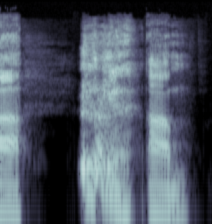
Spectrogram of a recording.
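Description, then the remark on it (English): A person coughs on command: three loud coughs in quick succession, each a harsh, throaty burst with a raspy, voiced edge, separated by brief pauses and with no talking around them. “which ironically enough, I can cough right now pretty much on command.”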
